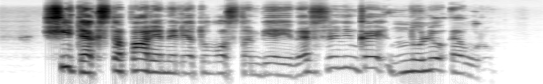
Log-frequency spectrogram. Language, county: Lithuanian, Kaunas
